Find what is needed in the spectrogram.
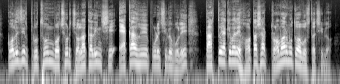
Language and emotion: Bengali, sad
